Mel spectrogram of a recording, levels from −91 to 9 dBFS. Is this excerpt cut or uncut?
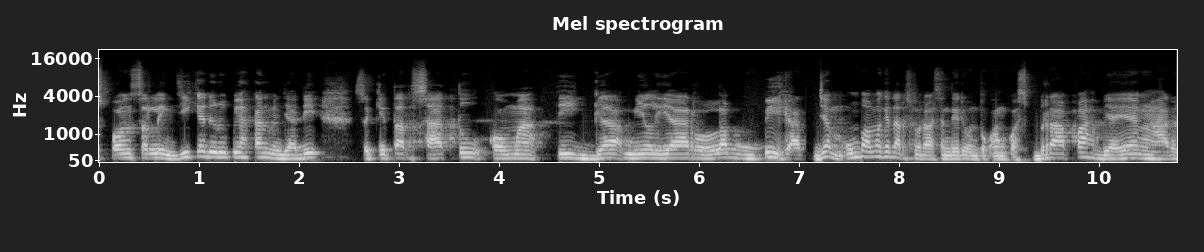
cut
